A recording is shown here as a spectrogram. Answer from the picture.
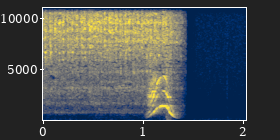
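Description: A bathroom sink tap running with a steady hiss of water. About a second in, a short high squeal rises and falls over it, and then the sound cuts off abruptly.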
